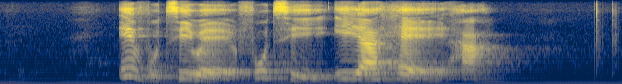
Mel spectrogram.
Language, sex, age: Swati, male, 25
